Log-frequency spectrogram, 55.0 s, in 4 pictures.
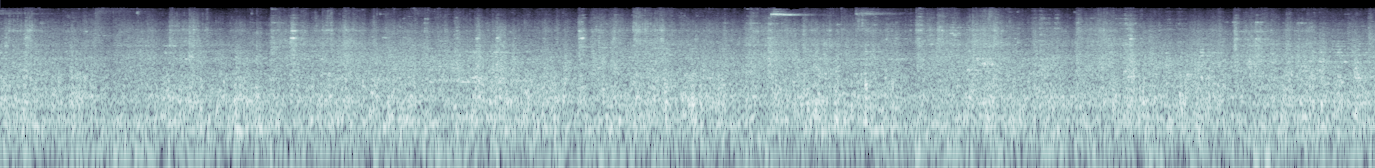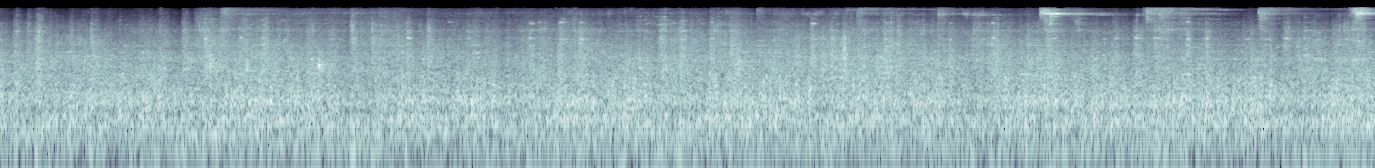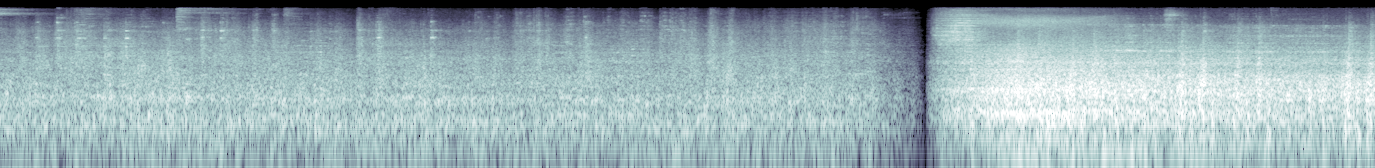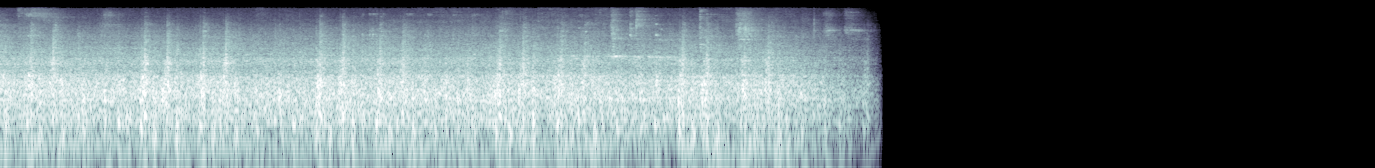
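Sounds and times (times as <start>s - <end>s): passenger train passing: 0.0s - 50.1s.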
